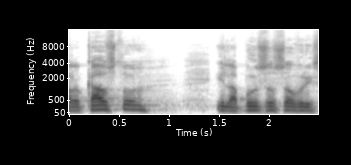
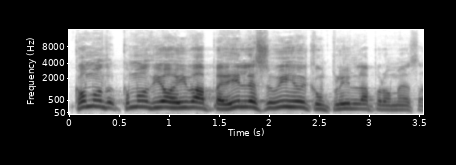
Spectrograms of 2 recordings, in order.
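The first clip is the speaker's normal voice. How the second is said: loud, higher preaching voice; 6 semitones higher, 11 dB louder than usual. Acted. Pastor to the congregation retelling Isaac's question, preaching loudly. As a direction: proclaim the question to the crowd.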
